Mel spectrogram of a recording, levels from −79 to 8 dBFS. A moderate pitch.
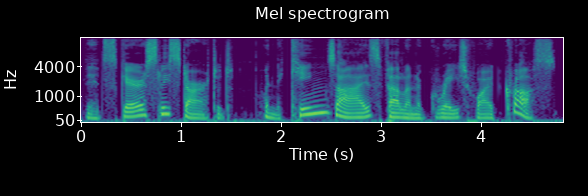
Yes: medium, 150 Hz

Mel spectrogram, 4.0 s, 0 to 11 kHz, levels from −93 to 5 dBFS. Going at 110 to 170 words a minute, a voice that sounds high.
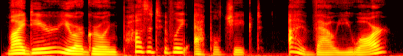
No: average, 165 wpm; medium, 170 Hz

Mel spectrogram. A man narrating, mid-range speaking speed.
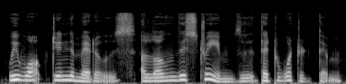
No: female; average, 190 wpm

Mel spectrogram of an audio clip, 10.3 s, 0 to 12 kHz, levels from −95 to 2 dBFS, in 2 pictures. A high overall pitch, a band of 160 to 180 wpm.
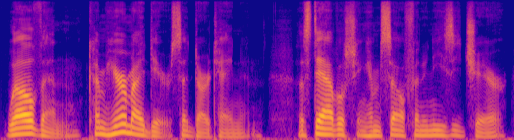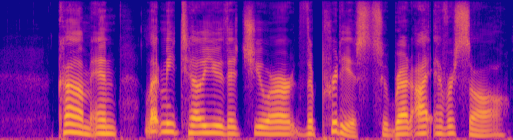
No: low, 135 Hz; average, 170 wpm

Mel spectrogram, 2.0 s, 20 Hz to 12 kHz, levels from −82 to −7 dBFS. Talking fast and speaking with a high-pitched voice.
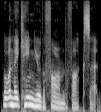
No: fast, 295 wpm; low, 130 Hz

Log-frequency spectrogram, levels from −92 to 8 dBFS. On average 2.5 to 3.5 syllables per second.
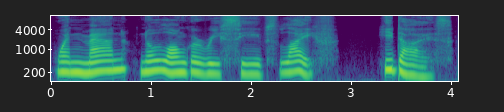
Yes: 3.1 syllables/s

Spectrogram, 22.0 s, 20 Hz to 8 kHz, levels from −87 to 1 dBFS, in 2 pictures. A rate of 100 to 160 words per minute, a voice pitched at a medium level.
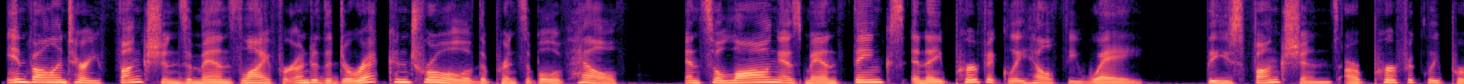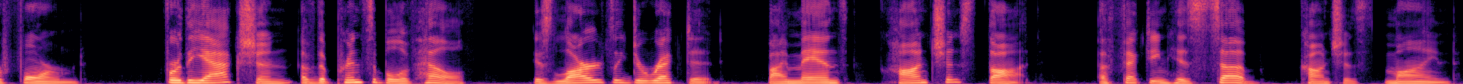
Yes: average, 140 wpm; medium, 175 Hz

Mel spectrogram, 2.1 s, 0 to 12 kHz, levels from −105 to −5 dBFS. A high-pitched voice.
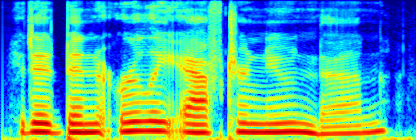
Yes: high, 200 Hz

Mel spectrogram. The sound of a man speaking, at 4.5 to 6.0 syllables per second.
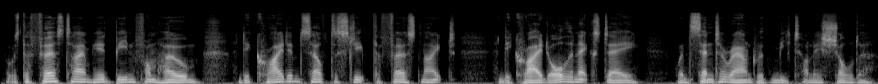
Yes: male; 4.9 syllables/s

